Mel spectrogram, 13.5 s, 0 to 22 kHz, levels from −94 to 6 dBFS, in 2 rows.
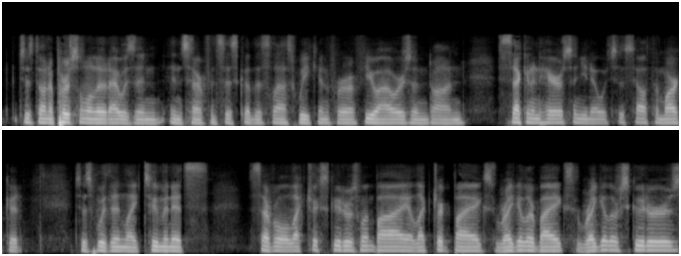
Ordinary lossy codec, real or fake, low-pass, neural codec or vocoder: AAC, 32 kbps; fake; 7.2 kHz; codec, 24 kHz, 1.2 kbps, DualCodec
